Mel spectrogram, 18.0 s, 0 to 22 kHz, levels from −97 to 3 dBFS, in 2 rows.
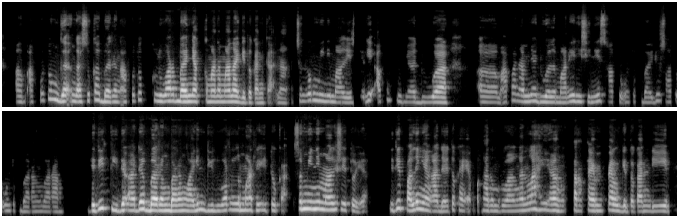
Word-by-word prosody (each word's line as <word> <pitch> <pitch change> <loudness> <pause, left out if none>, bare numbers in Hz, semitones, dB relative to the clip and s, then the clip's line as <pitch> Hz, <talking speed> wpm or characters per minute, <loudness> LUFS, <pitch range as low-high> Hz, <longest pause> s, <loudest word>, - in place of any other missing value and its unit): mmm, 210 -1 -14
aku 215 +2 -18
tuh 315 +4 -7
nggak 230 -4 +3
nggak 220 -1 +1
suka 250 +3 -7
barang 210 0 -2
aku 210 - -11
tuh 280 +4 -13
keluar 235 0 +1
banyak 220 -1 +6
ke 220 - -15
mana-mana 215 -1 +2
gitu 185 0 -6
kan 175 0 -7
Kak. - - -14
Nah, 170 -2 -14
cenderung 255 +4 -8
minimalis 195 -6 -8
jadi 240 +6 -10
aku 270 - -14
punya 200 -2 -15
2, 195 +1 -2 0.5
mmm, 195 -1 -12
apa 260 +6 -15
namanya 225 +1 -6
2 210 -1 -4
lemari 195 +4 -7
di 220 - -6
sini, 215 +2 -10
1 200 -4 -14
untuk 210 - -34
baju 190 +4 -18
1 205 -3 -20
untuk 225 - -25
barang-barang, 185 -1 -18 0.4
jadi 215 +8 +3
tidak 235 -5 +1
ada 275 - +7
barang-barang 220 -1 +8
lain 220 +5 +1
di 215 - -2
luar 230 +3 -3
lemari 230 -1 -1
itu 225 - -7
Kak 220 - -11
seminimalis 275 -3 +4
itu 215 -5 -8
ya. 190 - -12 0.2
Jadi 295 +6 -3
paling 250 +1 +2
yang 220 - -3
ada 195 -1 -3
itu 190 - -9
kayak 220 -2 -9
pengharum 210 -2 -8
ruanganlah 210 +6 -4
yang 225 -4 -1
tertempel 215 0 -1
gitu 195 - -8
kan 195 +1 -4
di 200 +1 -5
215 Hz, 205 wpm, -23 LUFS, 200-235 Hz, 0.5 s, barang-barang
